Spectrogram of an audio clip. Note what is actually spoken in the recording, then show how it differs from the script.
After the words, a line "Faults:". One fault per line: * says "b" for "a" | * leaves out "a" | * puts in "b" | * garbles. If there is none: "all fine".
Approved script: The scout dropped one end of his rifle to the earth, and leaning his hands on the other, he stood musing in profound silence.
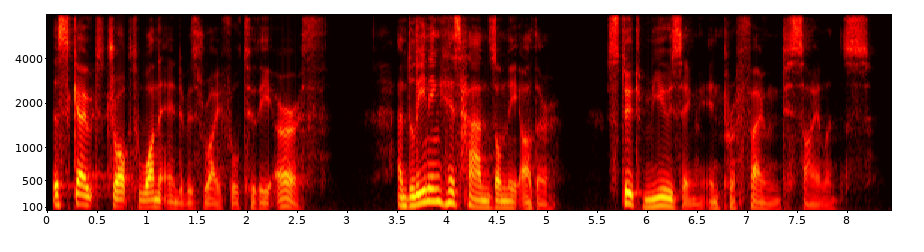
The scout dropped one end of his rifle to the earth, and leaning his hands on the other, stood musing in profound silence.
Faults:
* leaves out "he"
